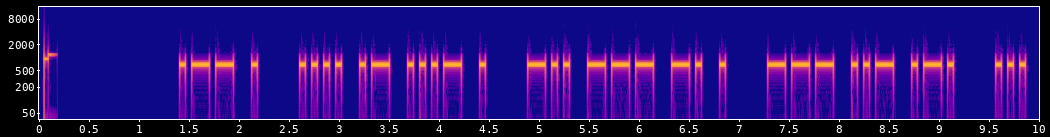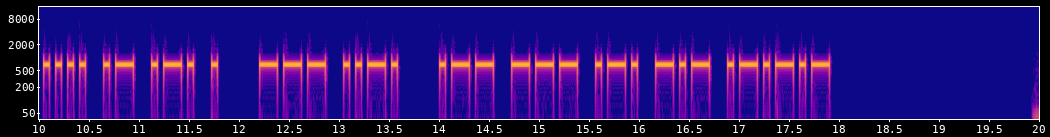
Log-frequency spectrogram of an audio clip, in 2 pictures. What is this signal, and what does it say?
Morse code, heard as a keyed tone, about 21 wpm, 700 Hz. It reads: WE HAVE DONE OUR SHARE OF WORK.
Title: Sentences from Top 1000 Words - Review Part 6 - 20wpm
